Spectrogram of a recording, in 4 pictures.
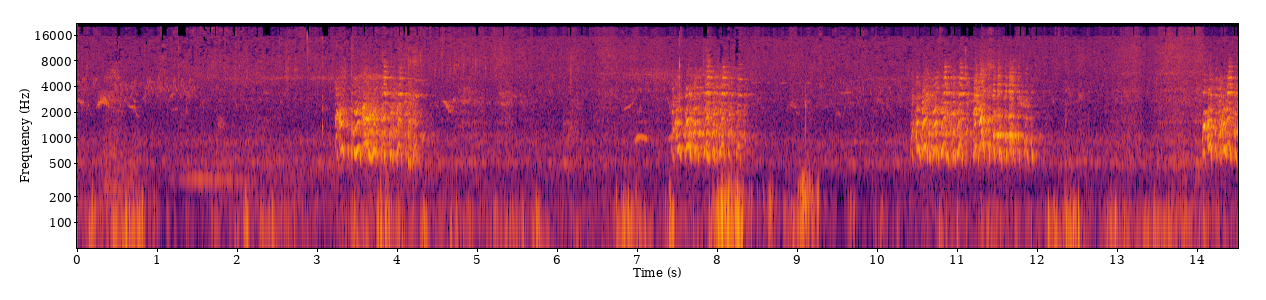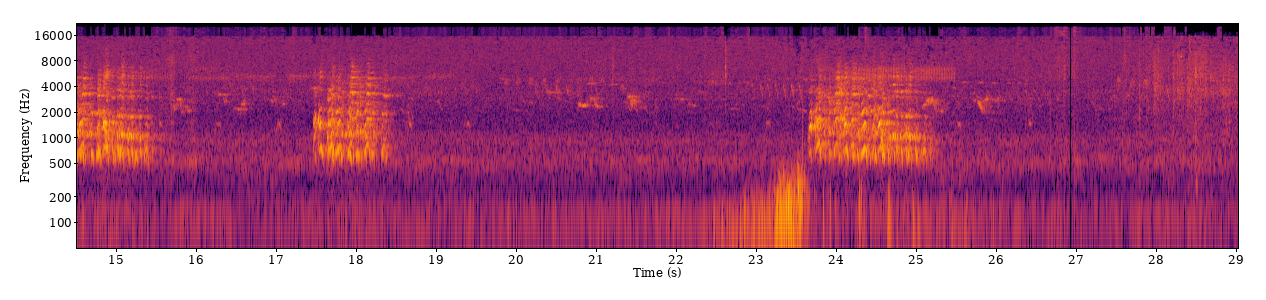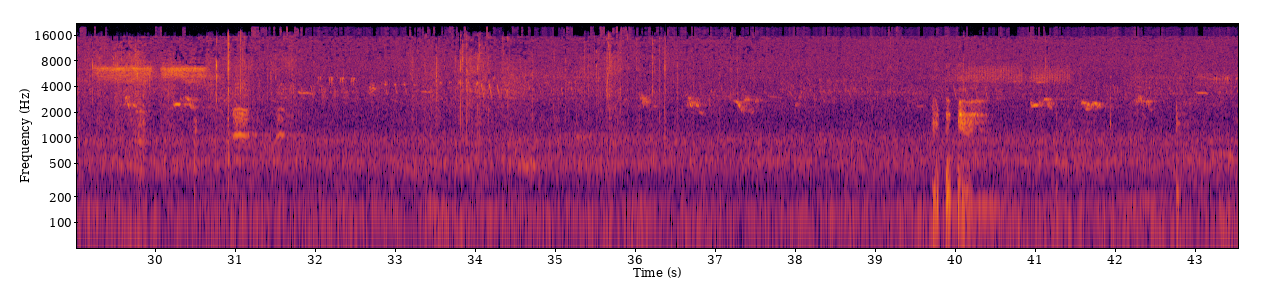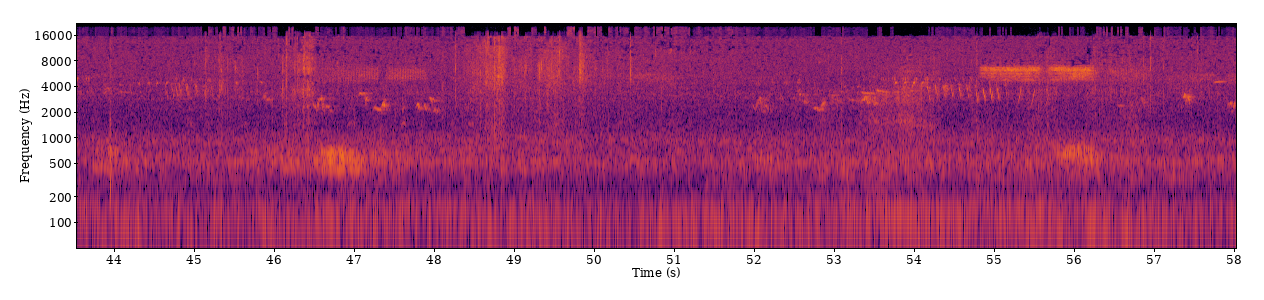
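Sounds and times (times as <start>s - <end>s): turkey gobbling: 3.2s - 4.4s, 7.4s - 8.4s, 10.4s - 12.0s, 14.0s - 15.6s, 17.5s - 18.5s, 23.6s - 25.3s.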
